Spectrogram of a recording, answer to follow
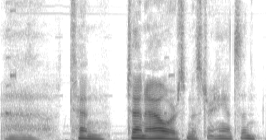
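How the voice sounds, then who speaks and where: A woman's voice: a bass voice, measured pace. A woman playing a loyal, hesitant military radar sergeant in a radio drama, deferential, tentative and stammering. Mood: subdued, consoling. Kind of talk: live radio drama acting.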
